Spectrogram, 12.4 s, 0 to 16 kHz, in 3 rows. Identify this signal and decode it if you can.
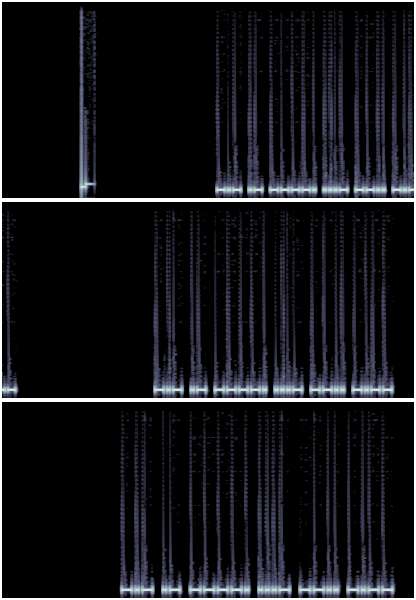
Morse code, heard as a keyed tone, about 36 wpm, 700 Hz. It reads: KA9VZY KA9VZY KA9VZY
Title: Speed Racing - USA 2x3 Call Signs 30wpm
